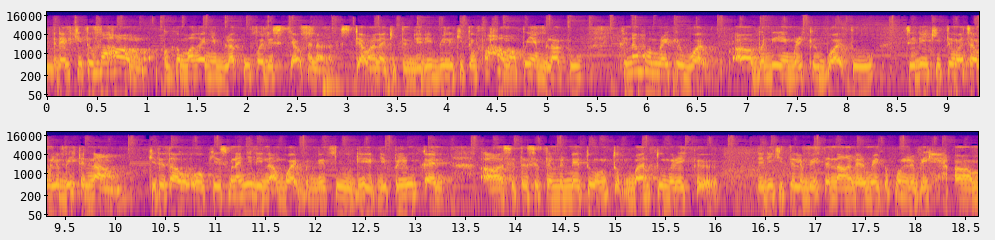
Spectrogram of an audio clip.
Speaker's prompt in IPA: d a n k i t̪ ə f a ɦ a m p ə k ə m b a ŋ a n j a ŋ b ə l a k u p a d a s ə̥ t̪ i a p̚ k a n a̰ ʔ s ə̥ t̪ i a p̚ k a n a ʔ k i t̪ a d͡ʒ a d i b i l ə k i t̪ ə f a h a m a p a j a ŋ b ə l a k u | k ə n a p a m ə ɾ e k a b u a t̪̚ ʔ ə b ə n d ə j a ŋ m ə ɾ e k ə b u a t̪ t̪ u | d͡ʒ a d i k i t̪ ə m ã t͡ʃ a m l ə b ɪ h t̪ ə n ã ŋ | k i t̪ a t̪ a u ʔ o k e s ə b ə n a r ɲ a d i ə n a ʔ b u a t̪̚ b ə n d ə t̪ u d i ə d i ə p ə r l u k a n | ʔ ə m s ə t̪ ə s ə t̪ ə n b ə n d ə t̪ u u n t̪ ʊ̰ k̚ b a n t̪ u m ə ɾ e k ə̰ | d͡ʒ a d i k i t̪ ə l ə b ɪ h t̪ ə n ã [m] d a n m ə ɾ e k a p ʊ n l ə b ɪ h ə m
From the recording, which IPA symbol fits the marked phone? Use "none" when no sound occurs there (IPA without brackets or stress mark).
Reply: ŋ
